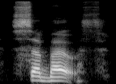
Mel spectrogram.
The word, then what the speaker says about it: Sabaoth: And I kept seeing in certain areas Jehovah, and I found out it's pronounced Sabaoth. But it looked a lot like Sabbath to me.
